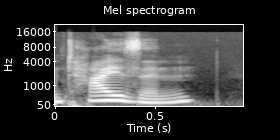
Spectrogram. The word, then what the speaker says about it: Tizen: Samsung and Intel's operating system Tizen. Am I saying that right? Is that how you're saying it right.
